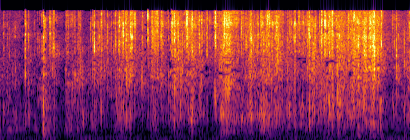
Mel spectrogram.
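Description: Plastic wrapping crinkling and rustling as jewelry is handled, a continuous run of small crackles.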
